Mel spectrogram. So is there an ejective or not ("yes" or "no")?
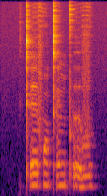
yes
